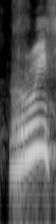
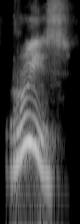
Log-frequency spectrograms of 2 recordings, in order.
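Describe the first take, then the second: First: The name is said the Castilian Spanish way. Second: The name is said the Latin American Spanish way. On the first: This follows the family's roots in Spain. "like it is in Castilian Spanish" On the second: This is how a Latin American speaker says it.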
